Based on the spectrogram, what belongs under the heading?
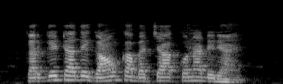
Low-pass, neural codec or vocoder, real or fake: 7.2 kHz; none; real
